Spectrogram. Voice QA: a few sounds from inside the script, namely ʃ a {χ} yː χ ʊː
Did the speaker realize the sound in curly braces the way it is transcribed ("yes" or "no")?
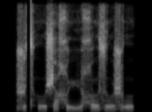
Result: yes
